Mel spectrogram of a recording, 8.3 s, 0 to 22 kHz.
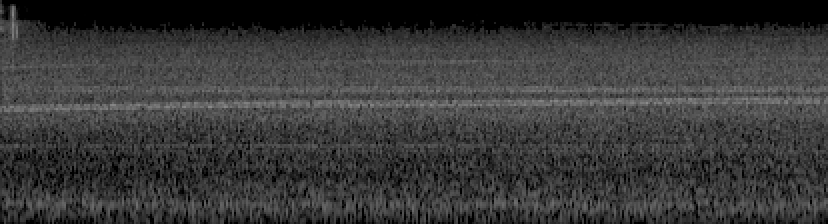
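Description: Steady jet engine hum from a Cessna Citation Mustang in X-Plane 11, a constant even drone with a faint high whine and no rise in level.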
